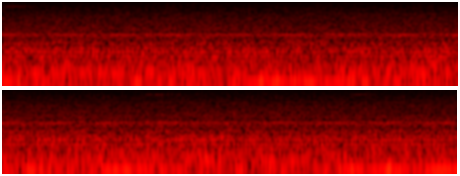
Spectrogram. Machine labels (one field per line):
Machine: fan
